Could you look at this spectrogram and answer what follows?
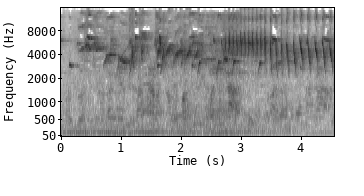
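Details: Singing bush lark at a bird competition: varied high twittering gives way to a steady, rapidly repeated pulsed chip series near the end, low hum and distant chatter underneath.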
